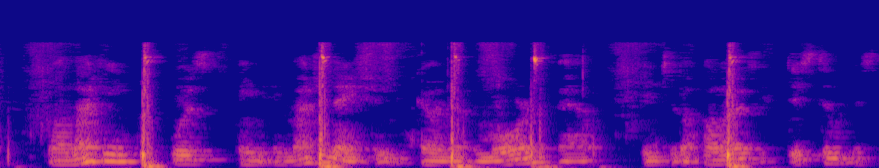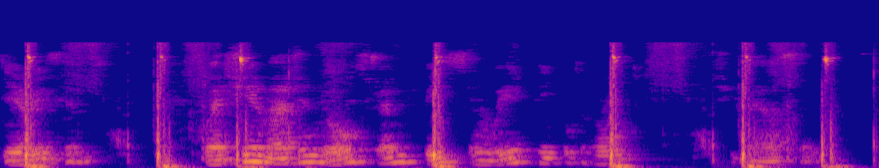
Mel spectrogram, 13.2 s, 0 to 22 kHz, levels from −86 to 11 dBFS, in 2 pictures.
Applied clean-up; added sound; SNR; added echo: classical method WPE with log-MMSE.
